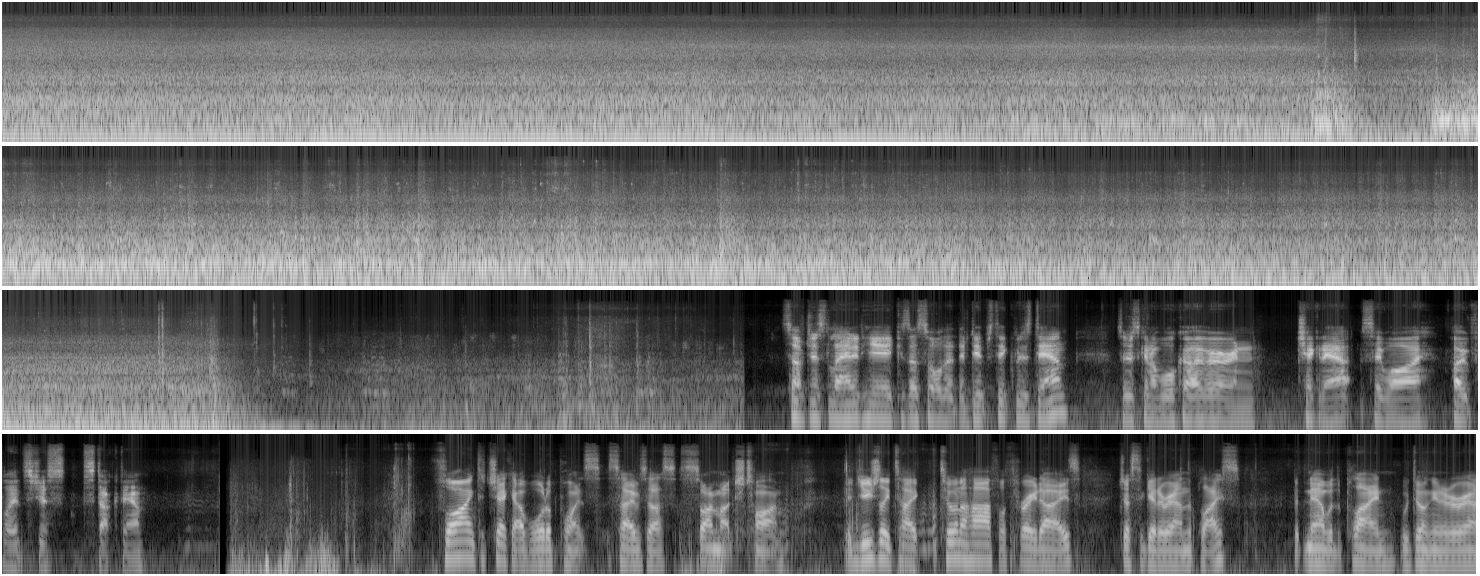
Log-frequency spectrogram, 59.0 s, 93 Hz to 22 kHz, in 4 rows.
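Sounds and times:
light aircraft engine and propeller: 0:00.0 - 0:37.0
wheels rumbling over dirt: 0:00.0 - 0:40.2, 0:46.0 - 0:59.0.

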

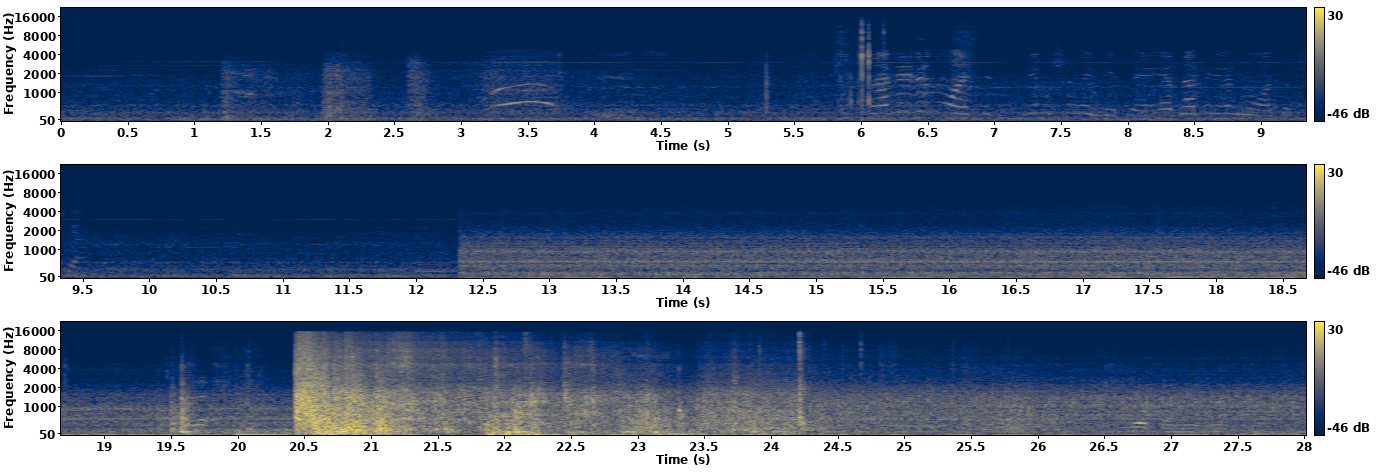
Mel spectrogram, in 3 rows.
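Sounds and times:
vehicle driving noise: 0:12.3 - 0:28.0
crunching and clattering: 0:19.4 - 0:25.6
loud crash impact: 0:19.6 - 0:24.7.

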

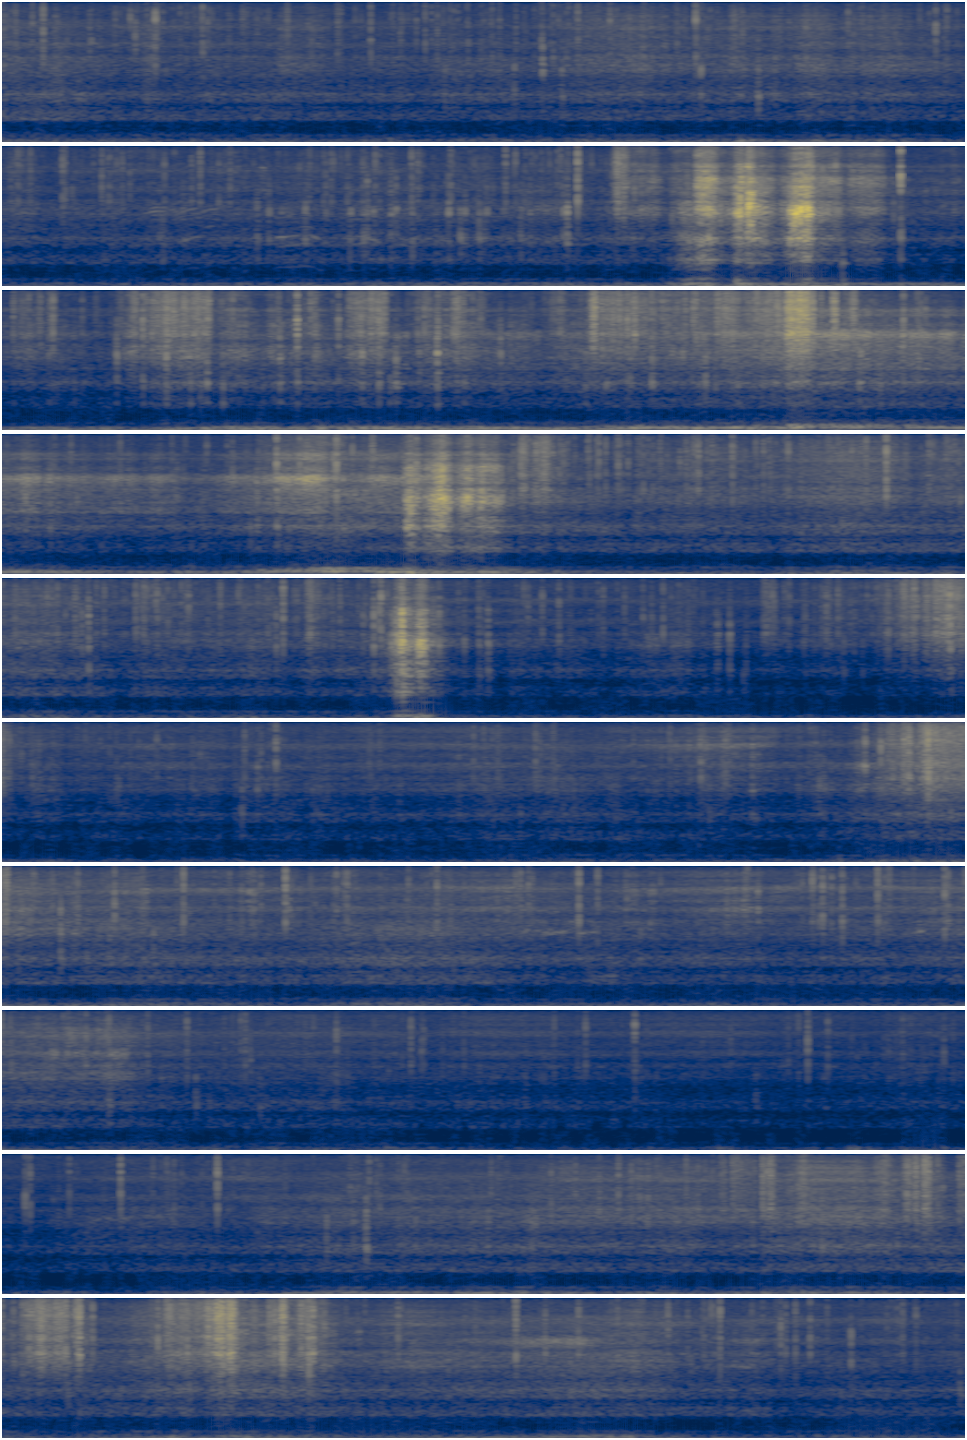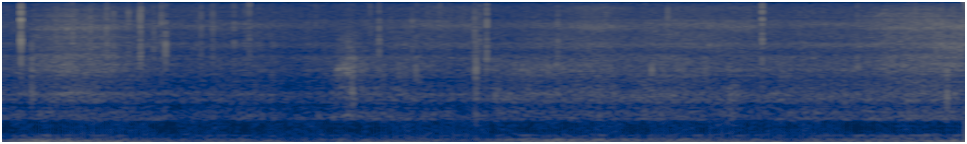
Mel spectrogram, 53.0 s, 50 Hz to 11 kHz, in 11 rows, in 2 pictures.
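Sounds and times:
wind rumbling on microphone: 0:00.0 - 0:52.9
snowboard scraping on snow: 0:05.6 - 0:20.6, 0:25.8 - 0:34.5, 0:39.8 - 0:48.8.

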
